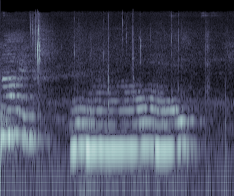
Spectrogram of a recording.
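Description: A child's voice singing in a singsong, high and sped up: one held note breaks off about half a second in, and a second steady note lasts about a second.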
